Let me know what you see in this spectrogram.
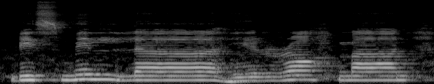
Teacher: بسم اللہ، ہا کو پھر ہم را کے ساتھ ملاتے ہیں، الرحمن نہیں پڑھنا، را کو اوپر زبر ہے، اس کو پور پڑھیں گے، ہا کو را سے ملائیں گے، بسم اللہ الرحمن۔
